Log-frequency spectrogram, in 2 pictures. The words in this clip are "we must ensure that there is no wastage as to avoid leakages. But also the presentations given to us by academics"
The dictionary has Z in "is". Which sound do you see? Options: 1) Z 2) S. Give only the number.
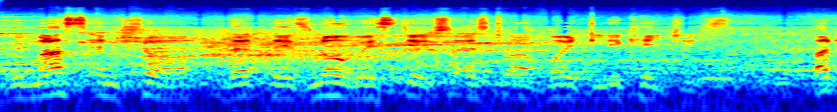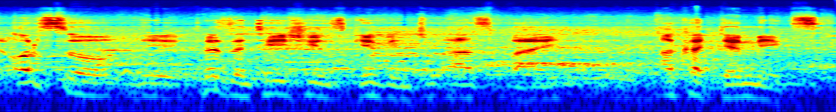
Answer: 1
